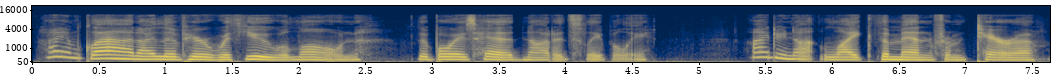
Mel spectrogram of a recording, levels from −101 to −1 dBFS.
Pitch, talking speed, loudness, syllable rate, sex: 205 Hz, 175 wpm, -16 LUFS, 4.7 syllables/s, female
